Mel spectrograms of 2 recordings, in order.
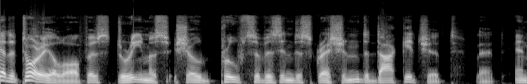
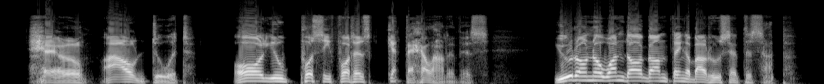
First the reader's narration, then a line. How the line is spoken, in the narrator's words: Dan Wilgus roared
